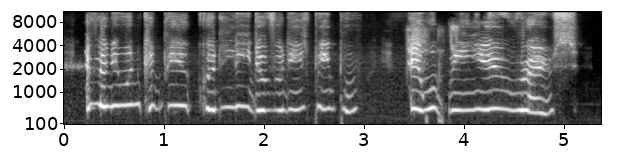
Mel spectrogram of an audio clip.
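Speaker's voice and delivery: acted crying voice, slow and teary, you drawn out. Speaking in character to Rose about leading these people: tearful in-character voice. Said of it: "please don't cry".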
